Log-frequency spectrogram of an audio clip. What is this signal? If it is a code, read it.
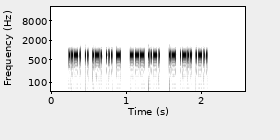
Morse code, heard as a keyed tone, about 67 wpm, 700 Hz. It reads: FIRST OF ALL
